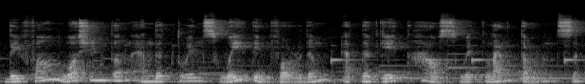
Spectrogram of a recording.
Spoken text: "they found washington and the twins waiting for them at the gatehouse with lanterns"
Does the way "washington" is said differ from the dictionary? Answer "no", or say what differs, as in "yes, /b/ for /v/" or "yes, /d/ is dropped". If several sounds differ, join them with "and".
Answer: no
